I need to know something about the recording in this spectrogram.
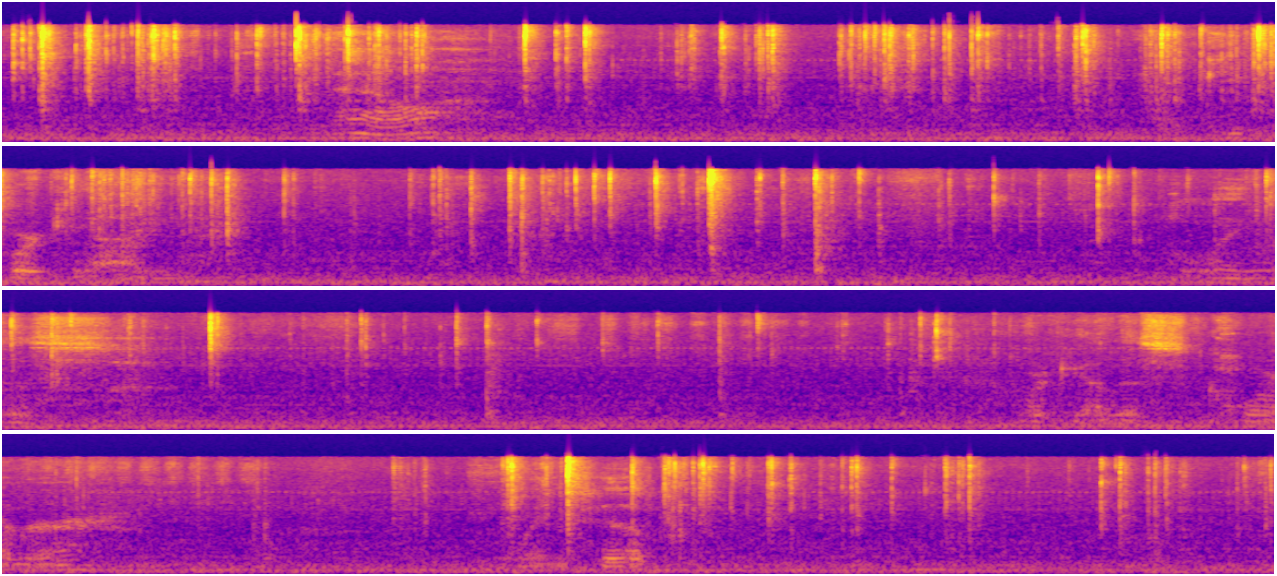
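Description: Plastic film crinkles and crackles as it is handled.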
